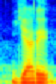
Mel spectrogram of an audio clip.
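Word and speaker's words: ירא: es la misma palabra yaré yaré y a r e con acento en la e y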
